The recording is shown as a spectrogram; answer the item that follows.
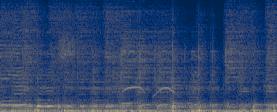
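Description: Live rock band playing through a PA: electric guitars, bass and drum kit, with some singing, heard from the crowd. Two short bent high notes ring out about two seconds in.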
